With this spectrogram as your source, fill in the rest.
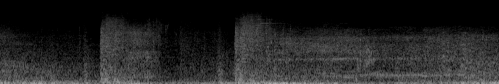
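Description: Metal weapons clash and clang.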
